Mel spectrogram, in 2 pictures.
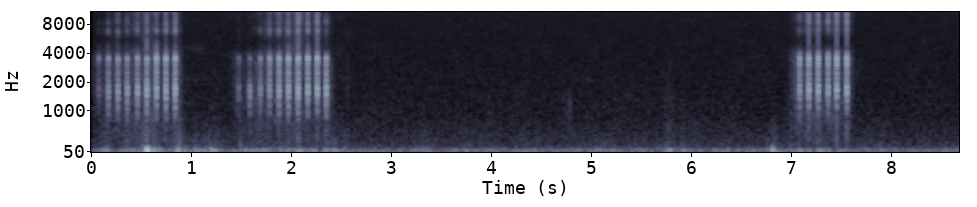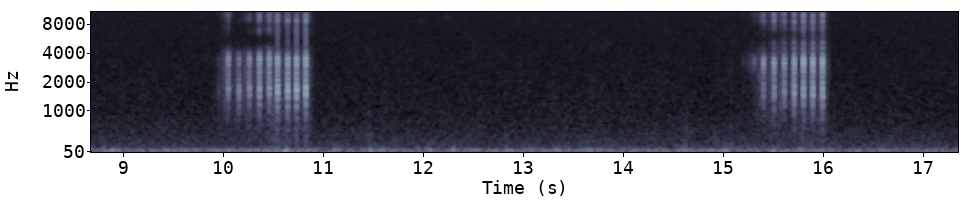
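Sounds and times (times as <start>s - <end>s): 
Xestobium beetle tapping: 0.0s - 2.7s, 6.8s - 7.7s, 10.0s - 11.6s, 15.2s - 16.1s.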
